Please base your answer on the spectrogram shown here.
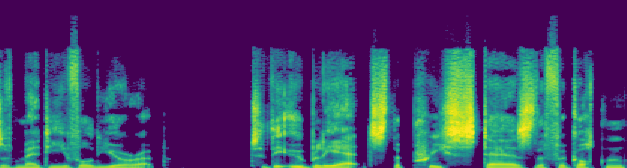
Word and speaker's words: oubliette: It is pronounced oubliette, and it comes from the French verb oublier to forget.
